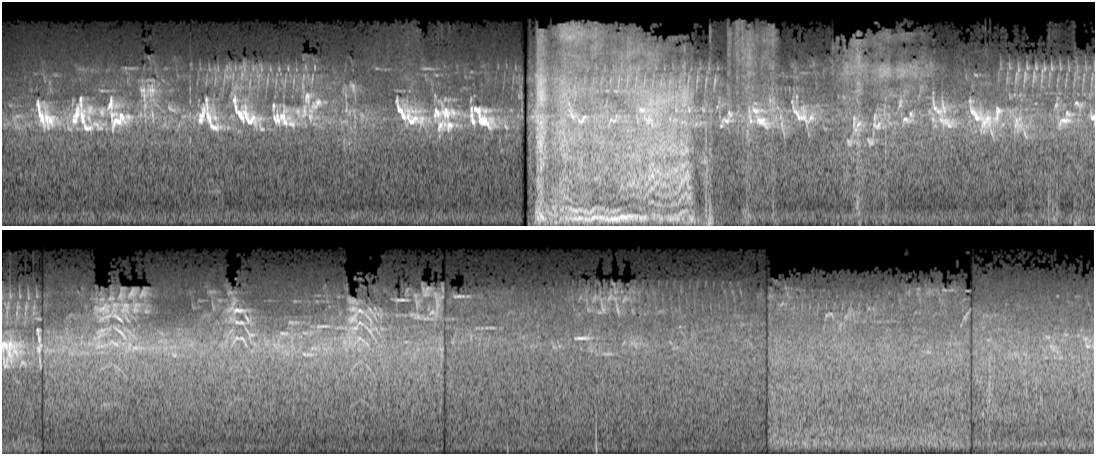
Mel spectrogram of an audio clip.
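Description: Wild songbirds singing in short, repeated chirping phrases. About eight seconds in, a loud rush of noise lasting a couple of seconds covers them.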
